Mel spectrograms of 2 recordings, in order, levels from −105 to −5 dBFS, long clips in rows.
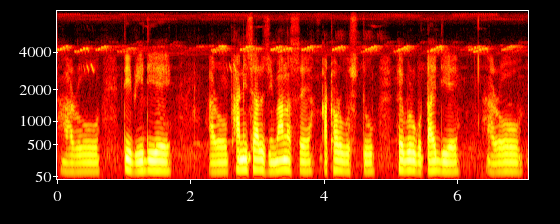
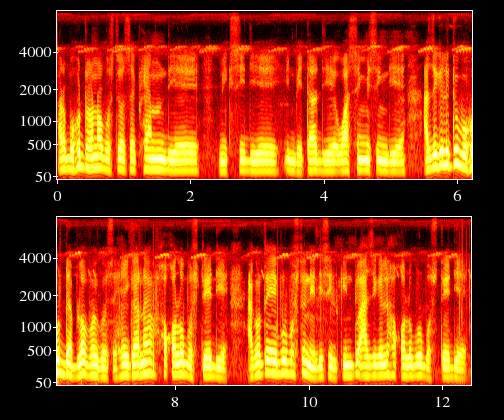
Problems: background sounds at intervals, background conversations at intervals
